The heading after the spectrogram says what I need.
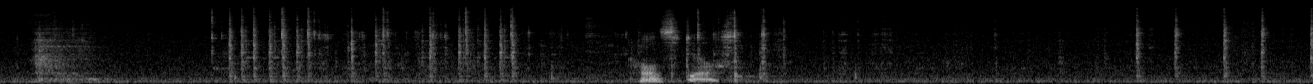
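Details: Antique Seikosha wall clock after movement reassembly, crutch wire being bent to set the beat: soft ticks at fairly even spacing once the handling noise settles. The clock is in beat or very close to it.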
